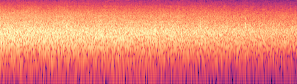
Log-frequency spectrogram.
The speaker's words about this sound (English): To have this room of people cheer like that for an airport, there is something else going on here. Because for the people in the audience, this wasn't about some big construction project.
